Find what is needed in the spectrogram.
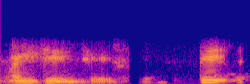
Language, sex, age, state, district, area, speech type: Hindi, female, 60+, Madhya Pradesh, Balaghat, rural, conversation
